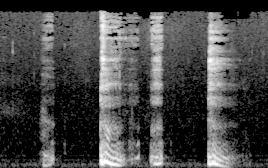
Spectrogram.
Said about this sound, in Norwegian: Beklager litt kremting, det er sånn ørlitt høstkremting.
